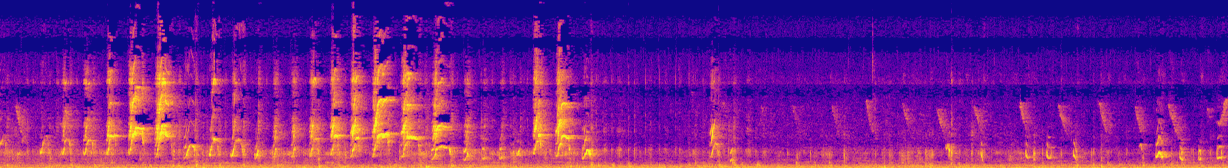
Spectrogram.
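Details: One-month-old puppy having its long nails cut, giving rapid bursts of high, harmonic yelps and whimpers, loudest in the first seven seconds, then thinner squeaks, with faint downward-sweeping chirps and low background rumble.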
